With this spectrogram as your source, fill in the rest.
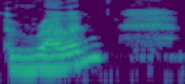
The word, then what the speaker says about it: Rowena: stroke pants pattern um think it's pronounced Rowan which is r o w e n a I've got notes here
